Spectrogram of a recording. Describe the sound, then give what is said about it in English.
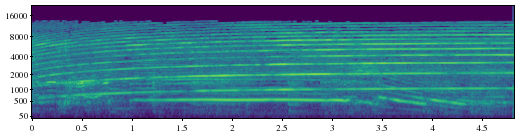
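A handheld siren wails loudly and steadily at a stadium entrance as a football team comes onto the field, its pitch gliding up and then sweeping down again, with a faint murmur of background noise beneath it. “And the funny thing is, the guy with the horn, with the siren, he's wearing headphones.”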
